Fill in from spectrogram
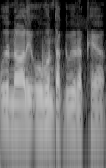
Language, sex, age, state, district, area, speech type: Punjabi, male, 45-60, Punjab, Fatehgarh Sahib, rural, spontaneous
